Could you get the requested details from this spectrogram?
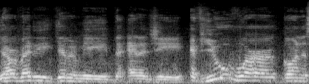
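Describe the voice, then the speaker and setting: Against noticeable background noise, a man with an American accent and a fairly high pitch talks in an animated tone with lively intonation. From New York. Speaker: sales trainer. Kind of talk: sales role-play and casual discussion. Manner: fast.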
